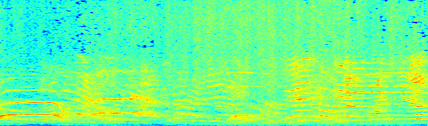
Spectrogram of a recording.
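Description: Several children's voices talking and calling out over one another, loud and overlapping.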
